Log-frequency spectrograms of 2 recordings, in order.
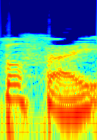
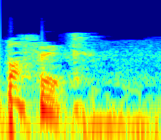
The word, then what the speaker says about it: Buffett: on this just like it's not a buffet it's a Buffett no it is a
